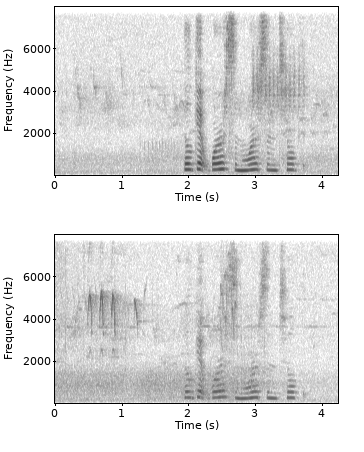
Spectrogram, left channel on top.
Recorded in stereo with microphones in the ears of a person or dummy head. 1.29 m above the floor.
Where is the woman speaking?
65° left (ahead or behind), 1.0 m; by 3.8 s 30° left (ahead or behind), 1.5 m.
